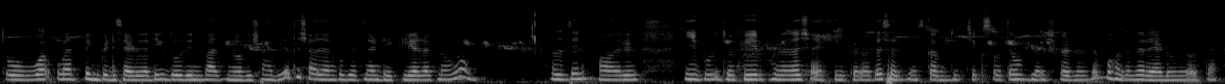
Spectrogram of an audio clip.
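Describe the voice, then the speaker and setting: A woman's voice: mid-range voice, level tone, fast talker, dark tone, slight background noise. A woman casually retelling a fan fiction story, chatty, often correcting herself mid-sentence. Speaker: narrator.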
